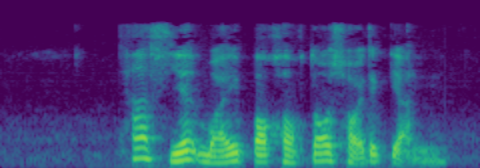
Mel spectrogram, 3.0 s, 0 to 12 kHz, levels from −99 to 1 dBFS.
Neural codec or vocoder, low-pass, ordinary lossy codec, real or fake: none; 7.2 kHz; MP3, 64 kbps; real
